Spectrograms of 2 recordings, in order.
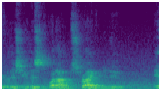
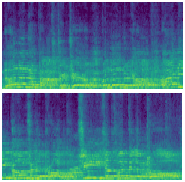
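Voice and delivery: loud, high, building to a shout; fervent revival preacher in full cry; full-force preaching; 7 semitones higher, 6 dB louder than usual. Real, not acted. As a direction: preach it harder and higher till you are shouting.

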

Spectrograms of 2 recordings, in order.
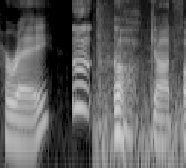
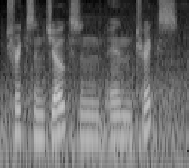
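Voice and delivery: ordinary delivery

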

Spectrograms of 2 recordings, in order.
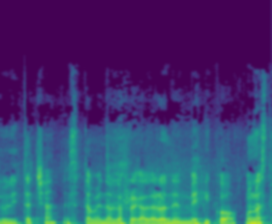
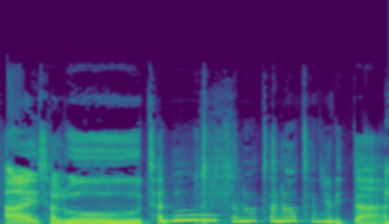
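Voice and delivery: playful bless you; 7 semitones higher, 3 dB louder, slower than usual. Acted. Blessing baby's sneeze playfully.

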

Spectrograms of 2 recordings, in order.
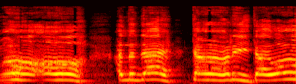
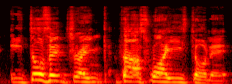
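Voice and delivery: ordinary talk

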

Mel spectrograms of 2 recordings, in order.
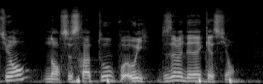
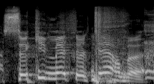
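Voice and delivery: laughing; 8 semitones higher, slower than usual. Real, not acted. Host laughs closing the round.

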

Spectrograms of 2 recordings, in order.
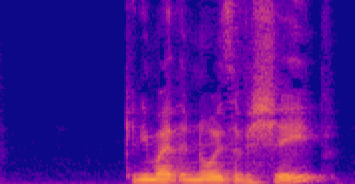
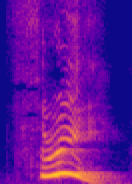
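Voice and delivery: much higher, louder shout of three; big excited shout; 6 dB louder than usual. Real, not acted. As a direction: cheer out the final count. Counting to three with children.

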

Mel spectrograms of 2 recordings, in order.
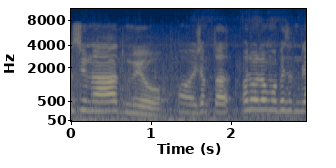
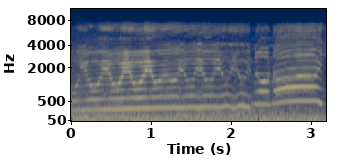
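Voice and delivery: a run of yelps building higher and louder; rising panic; 4 semitones higher, 5 dB louder than usual. Real, not acted. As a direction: climb into panic yelp by yelp. Falling in game, rising panic.

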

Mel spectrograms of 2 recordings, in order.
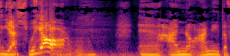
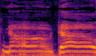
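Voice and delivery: startled high no; 11 semitones higher, 8 dB quieter than usual. Real, not acted. Startled seeing a student.

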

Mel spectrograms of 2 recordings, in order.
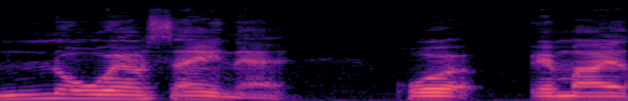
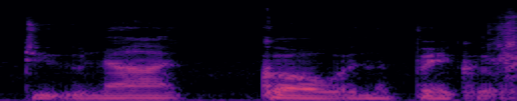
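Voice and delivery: retold warning, low and hushed; 8 semitones lower, 10 dB quieter than usual. Friend warns him off the break room, low warning. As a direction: drop low and soft, like a grave tip-off.

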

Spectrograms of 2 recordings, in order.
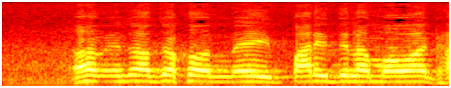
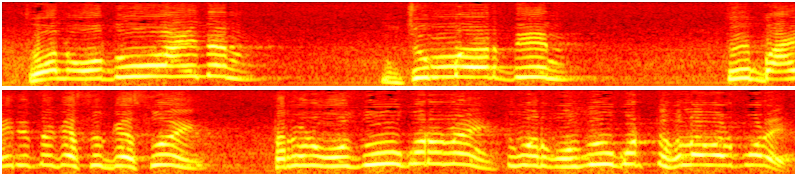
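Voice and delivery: high-pitched, indignant telling-off; retold scolding; 7 semitones higher than usual. Caliph rebukes a latecomer in the Friday sermon, scolding. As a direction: imitate a stern public rebuke. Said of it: "ধমক দিলেন যেভাবে".

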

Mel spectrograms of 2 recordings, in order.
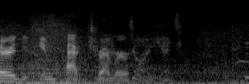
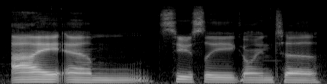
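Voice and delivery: ordinary talk, nothing marked

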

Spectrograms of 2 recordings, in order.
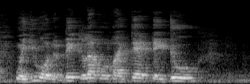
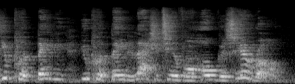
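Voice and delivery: higher-pitched incredulous accusation; retold outrage; 8 semitones higher than usual. Confronting supplier about cutting the product, retold incredulous accusation. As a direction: repeat it high, mock scandalized.

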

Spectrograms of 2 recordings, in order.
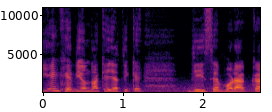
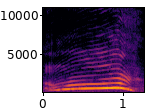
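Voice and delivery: shriek; 9 dB louder than usual. Real, not acted. Reacts to crude comment.

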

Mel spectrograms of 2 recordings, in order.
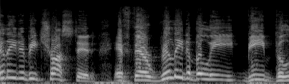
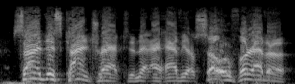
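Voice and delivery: devil voice. Retold or imitated. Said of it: "What are you, Satan?".

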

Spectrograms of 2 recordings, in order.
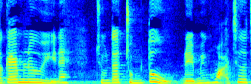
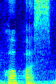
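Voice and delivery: PUR-pus, short weak ending; stress on first syllable; 5 dB quieter than usual. Shown as a demonstration. Teacher modelling the word, purpose stressed as PUR-pus. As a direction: purpose with the stress up front, second vowel a schwa. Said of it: "trọng âm rơi vào âm tiết đầu tiên".

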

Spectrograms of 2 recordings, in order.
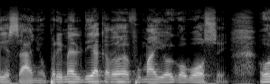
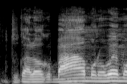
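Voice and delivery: raised, high brush-off; dismissive disbelief; 6 semitones higher, 7 dB louder than usual. Retold or imitated. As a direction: wave off the crazy talk. Dismissive reaction to his news.

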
